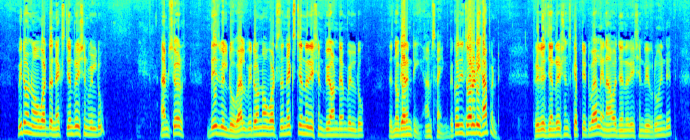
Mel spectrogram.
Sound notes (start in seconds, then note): none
